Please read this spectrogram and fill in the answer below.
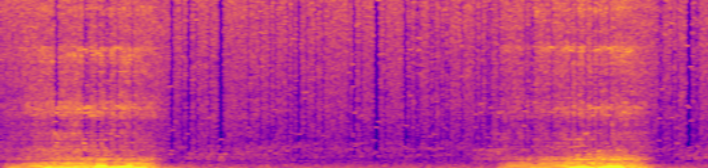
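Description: Two deep, rattling snores on breathing in, with quieter breathing out between them; ordinary snoring.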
